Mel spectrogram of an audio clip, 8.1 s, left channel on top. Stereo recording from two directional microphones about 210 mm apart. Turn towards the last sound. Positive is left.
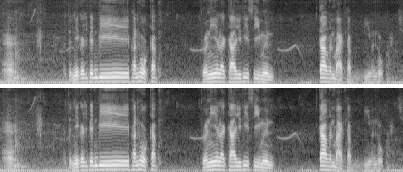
turn(degrees=5)  # may be behind; listen again after turning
